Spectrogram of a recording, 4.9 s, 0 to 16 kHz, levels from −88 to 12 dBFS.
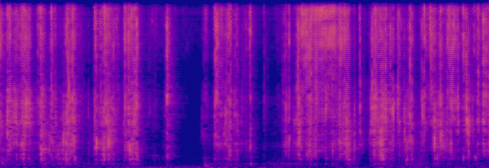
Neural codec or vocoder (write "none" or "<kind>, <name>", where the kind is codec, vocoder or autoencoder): vocoder, Vocos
